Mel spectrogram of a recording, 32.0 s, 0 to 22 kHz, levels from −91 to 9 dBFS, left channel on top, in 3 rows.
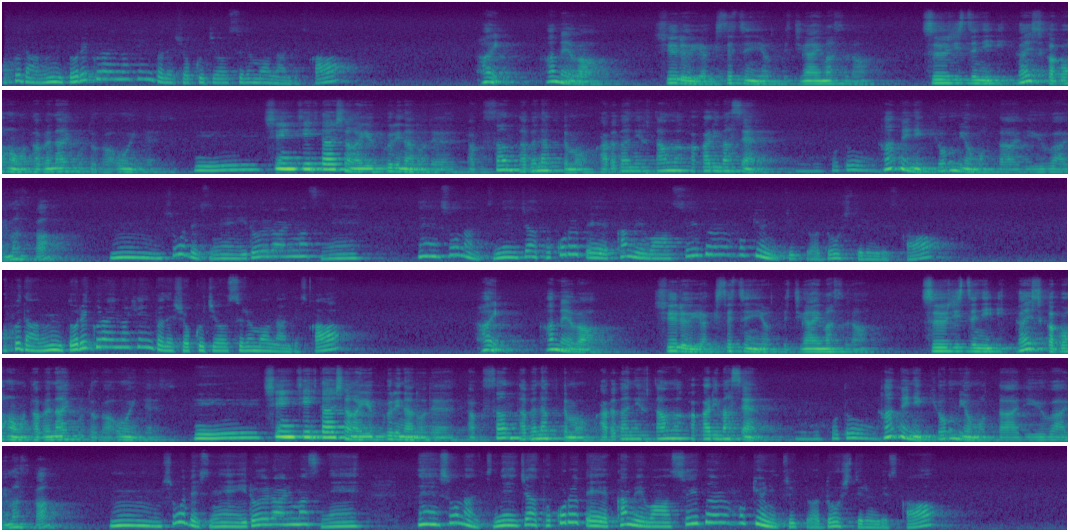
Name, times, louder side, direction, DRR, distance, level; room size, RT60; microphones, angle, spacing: voice 1, 0.0-3.4 12.6-13.3 18.6-19.4 22.4-24.9 25.5-30.7, right 5 dB, 90° right, 0.4 m, -28 dB
voice 2, 5.4-5.9 6.5-8.7 9.2-12.2 13.3-18.2 19.4-21.8, right 1 dB, 30° right, 1.1 m, -26 dB
15.5 x 7.1 x 8.6 m
head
